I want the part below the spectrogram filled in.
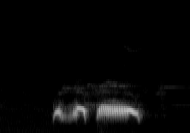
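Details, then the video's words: Decoy spotted dove calling to lure wild doves: a low hollow coo phrase of two short rounded notes followed by one longer drawn-out note that falls away at the end, in otherwise silent surroundings. "Chim Cu Mồi Thúc và GÁY GỌi Căng Lửa, Kích Bổi Hiệu Quả"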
